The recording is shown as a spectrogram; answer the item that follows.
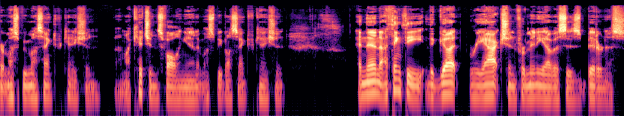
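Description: Very fast speech with a Southern US accent and fairly even intonation, in a very clean recording with a silent background and a dry, close sound with no echo. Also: man. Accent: Southern American. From US South, Nashville, Tennessee. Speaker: pastor. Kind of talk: casual chat.

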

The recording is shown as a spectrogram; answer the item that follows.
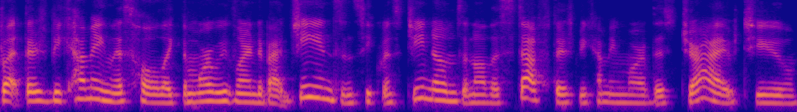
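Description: A woman's animated voice at medium pitch, very fast pace and ordinary pitch variation, on a very clean recording with a silent background. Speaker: women's health coach and podcast host. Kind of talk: solo podcast talk. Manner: soft-spoken.

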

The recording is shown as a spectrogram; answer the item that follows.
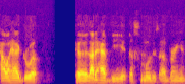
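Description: The man's voice sits very deep and low. He has an American accent. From Southern California. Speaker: junior college basketball player. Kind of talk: interview.

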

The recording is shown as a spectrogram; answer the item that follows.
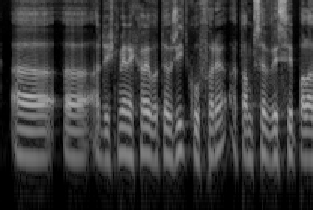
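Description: A man with a medium pitch and fairly even intonation races along at a very fast pace. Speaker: bar owner and founder. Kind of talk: casual interview chat.

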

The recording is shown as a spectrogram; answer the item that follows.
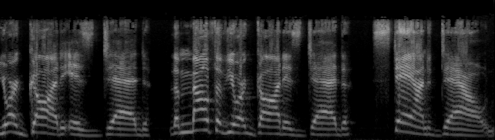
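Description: A woman uses a booming, put-on character voice at medium pitch. She goes at a very slow pace over a quiet background. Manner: booming, ringing, commanding.

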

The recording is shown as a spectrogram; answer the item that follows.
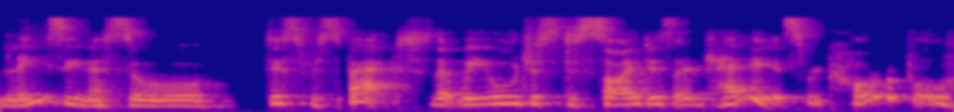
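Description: A woman's somewhat breathy voice with lively intonation at a moderate pace. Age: 30s. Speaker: podcast host and quitting coach. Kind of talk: interview, casual chat.

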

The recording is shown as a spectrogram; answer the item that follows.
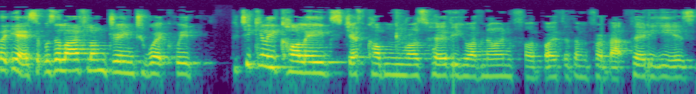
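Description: A woman with an Australian accent, medium in pitch, at a fairly quick pace with ordinary pitch variation. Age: 50s. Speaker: director and choreographer. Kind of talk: interview.

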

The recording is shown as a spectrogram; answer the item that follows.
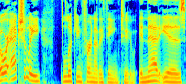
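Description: In a Texan accent, a woman with a fairly low pitch talks at a moderate pace with lively intonation, recorded dry and close with no echo against a silent background in a very clean recording. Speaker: therapist and podcast co-host. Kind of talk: casual chat.

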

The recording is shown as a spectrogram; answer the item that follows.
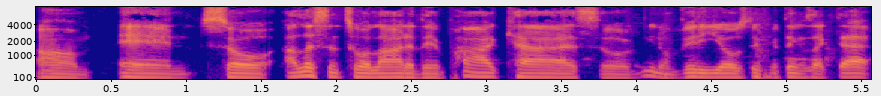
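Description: A man's fairly low, dark, mellow voice in a New York accent, moderate in pace with hardly any pauses, fairly even intonation and a dry, close sound with no echo. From New York City, the Bronx. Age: 30s. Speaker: hip-hop artist and musician. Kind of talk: casual chat.

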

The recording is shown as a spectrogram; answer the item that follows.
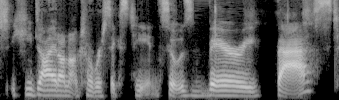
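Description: Captured in a very clean recording over a silent background, the speaker has an American accent and fairly even intonation. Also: woman. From US West Coast (San Diego, California). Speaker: author and life coach. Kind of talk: interview.

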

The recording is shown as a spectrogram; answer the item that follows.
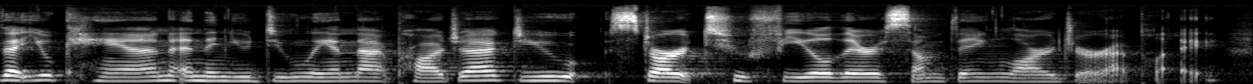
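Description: A woman speaks with a Californian accent. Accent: Californian American English. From Los Angeles, US. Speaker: photographer and podcast co-host. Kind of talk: interview, talking about her life.

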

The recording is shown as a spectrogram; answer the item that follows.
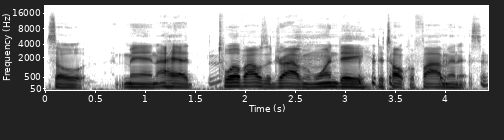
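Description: A man's fairly low voice at a moderate pace with fairly even intonation, with an American accent, on a very clean recording with a silent background. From Florida. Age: 20s. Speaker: sports agent. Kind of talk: casual interview.

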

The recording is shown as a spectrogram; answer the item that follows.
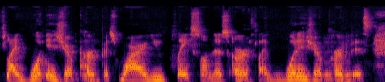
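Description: A woman speaks with an American accent. Her very deep, low pitch stays fairly even in intonation. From New York. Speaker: TV sports producer. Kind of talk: interview. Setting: podcast.

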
